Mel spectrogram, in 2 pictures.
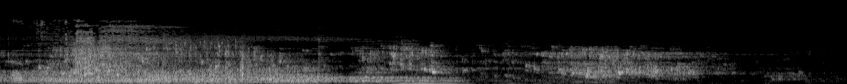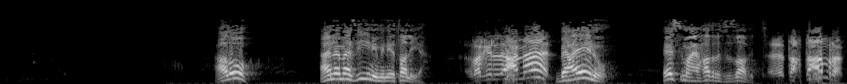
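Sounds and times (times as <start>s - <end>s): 
drinking water thirstily: 0.0s - 8.1s
speech: 10.7s - 11.0s, 11.7s - 16.9s.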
